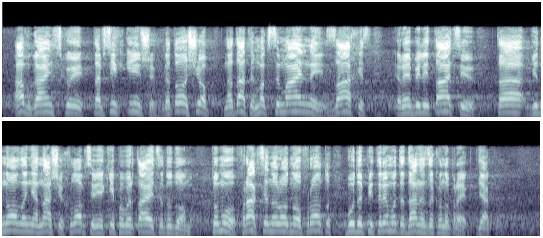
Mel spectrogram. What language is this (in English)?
Ukrainian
